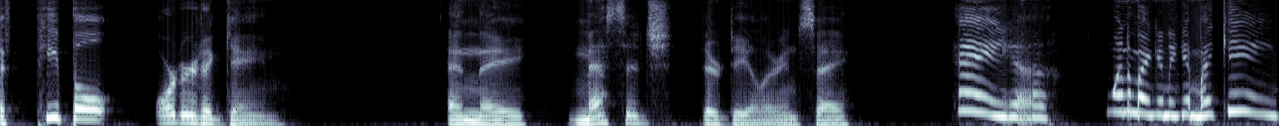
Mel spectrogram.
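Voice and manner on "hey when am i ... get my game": eager, excited, voice shooting very high. Acting out a customer asking their dealer about a game: imitating an excited customer, voice going up. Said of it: "I don't know why they sound like that".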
